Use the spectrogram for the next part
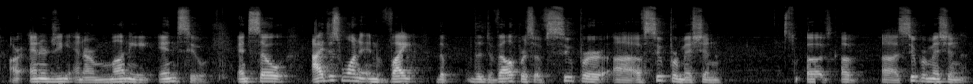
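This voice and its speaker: Husky young man hosting to camera. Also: mid-range voice. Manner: animated, gestures a lot, speaks to camera. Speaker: host. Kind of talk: casual interview. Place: small home room.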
